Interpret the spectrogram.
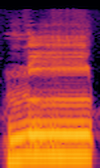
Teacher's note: primer tono que va siempre en la línea 5, que es la más alta, ni, un segundo tono que va de la línea 3 a la 5, ni, un tercer tono que bajaría de la 2 a la 1 y después subiría hasta la 4, ni, este era ni y este es ni.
